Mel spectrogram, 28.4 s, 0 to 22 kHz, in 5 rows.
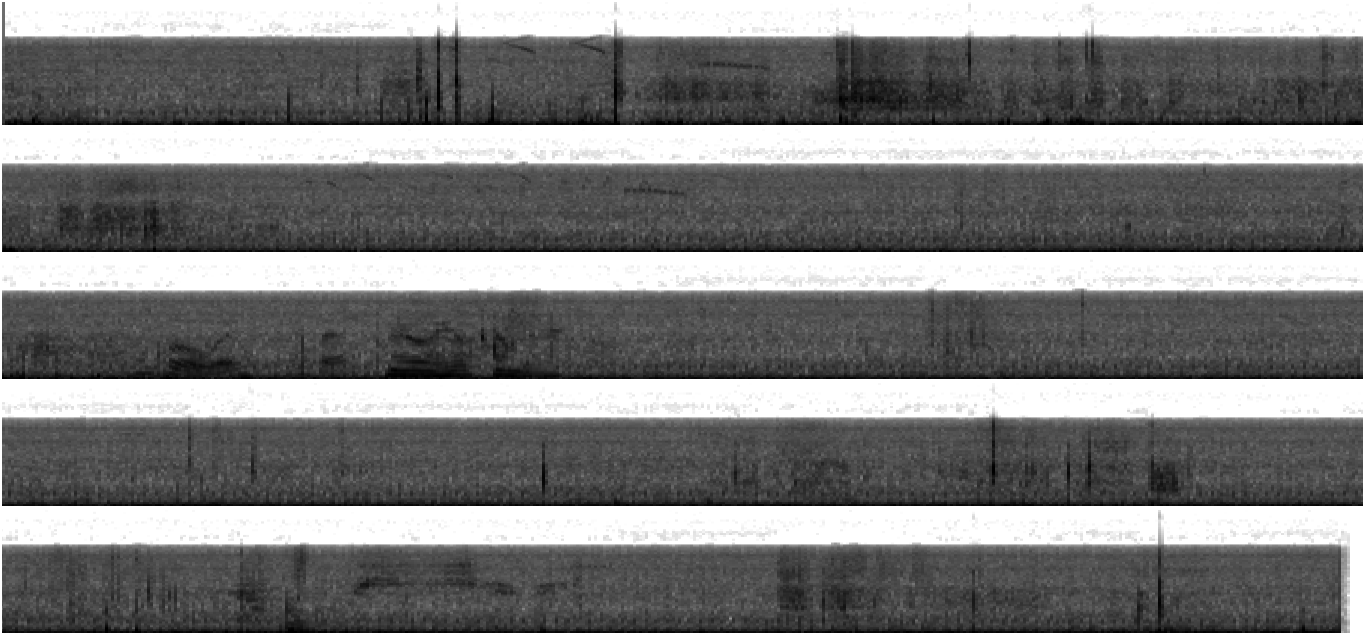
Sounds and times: Outside, rural or natural: 0.0 - 28.3.

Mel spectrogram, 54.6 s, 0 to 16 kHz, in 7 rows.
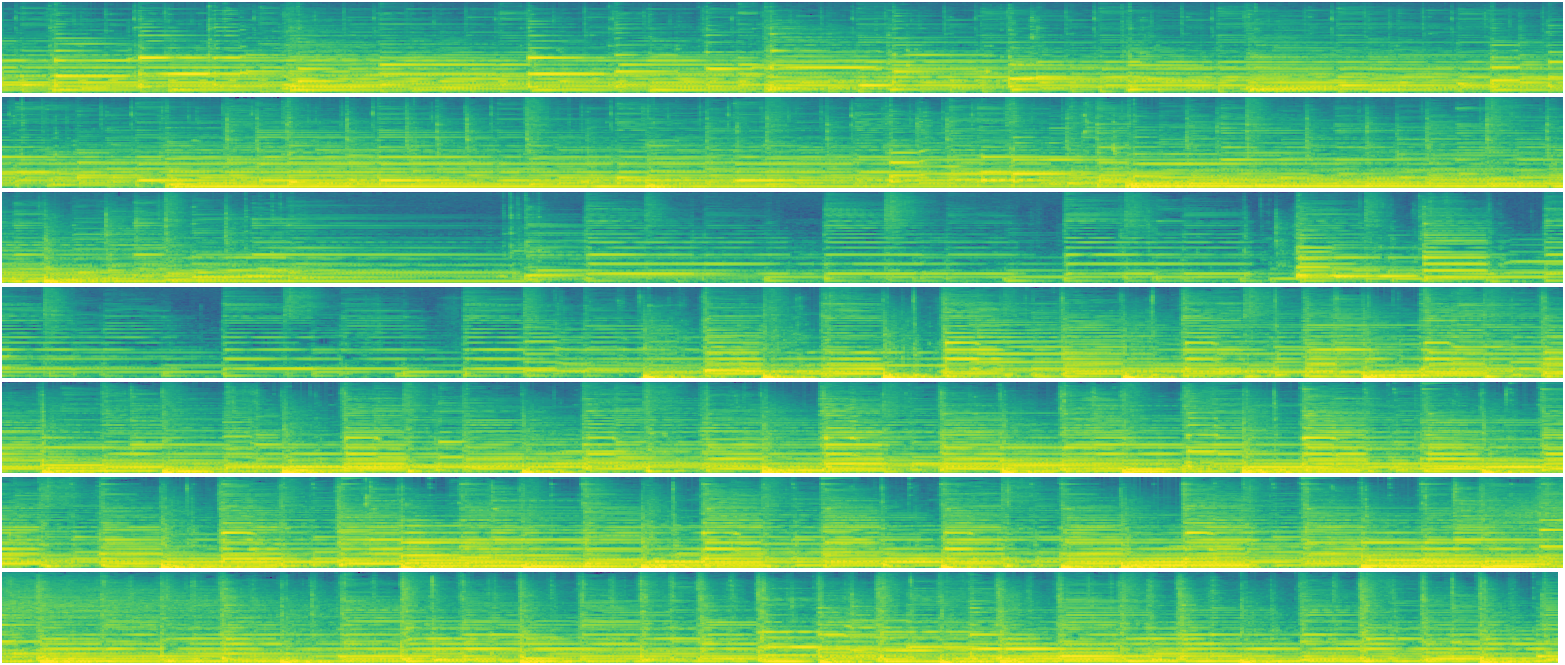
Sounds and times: Acoustic guitar: 0.0 - 54.6.

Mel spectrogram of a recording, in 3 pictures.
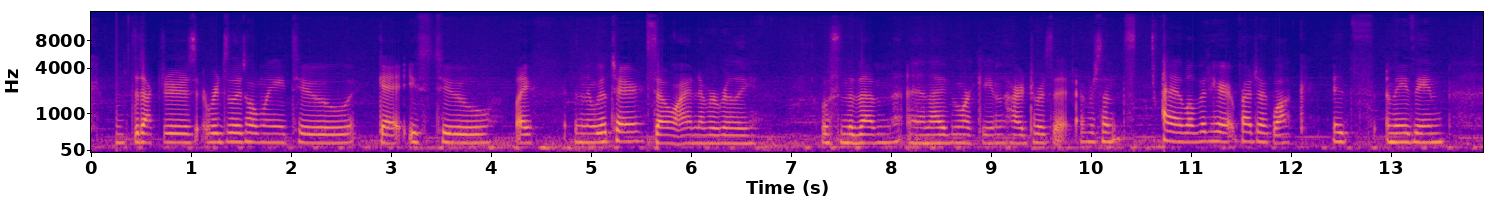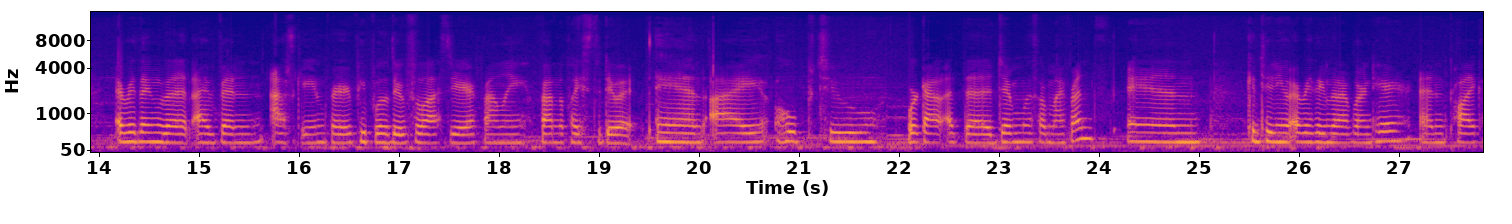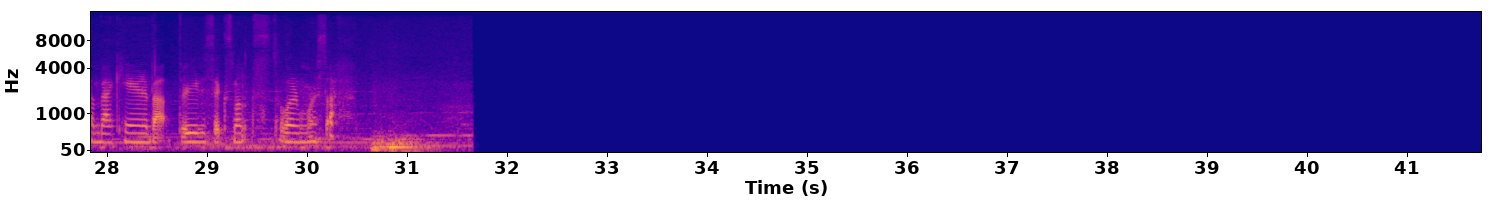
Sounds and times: Speech: 0.3 - 6.7, 7.4 - 13.6, 14.2 - 30.5.

